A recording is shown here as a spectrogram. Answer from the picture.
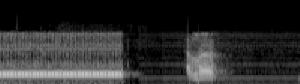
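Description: A steady telephone tone sounds for about a second and cuts off, then a brief snatch of a voice and a faint low hum come over the phone line.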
